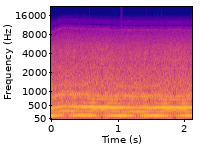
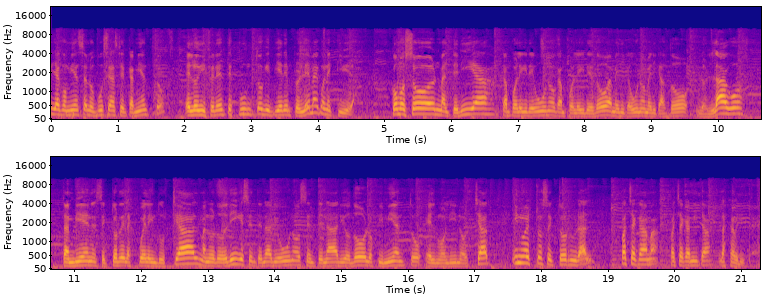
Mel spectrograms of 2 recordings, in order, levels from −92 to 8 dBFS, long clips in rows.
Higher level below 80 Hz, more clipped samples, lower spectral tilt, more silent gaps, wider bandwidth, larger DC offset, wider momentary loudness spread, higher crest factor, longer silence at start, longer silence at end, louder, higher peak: first, -32 dBFS vs -44 dBFS; first, 0.1% vs under 0.1%; about the same, -7 dB/octave vs -6.5 dB/octave; neither; about the same, 10.5 kHz vs 10 kHz; neither; second, 2 LU vs 10 LU; second, 8 dB vs 16 dB; about the same, 0 s vs 0 s; about the same, 0 s vs 0 s; first, -9 LUFS vs -17 LUFS; about the same, 0 dBFS vs 0 dBFS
